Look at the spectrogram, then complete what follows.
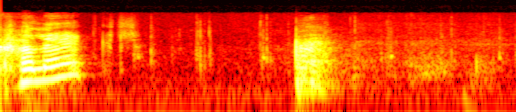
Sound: grunt

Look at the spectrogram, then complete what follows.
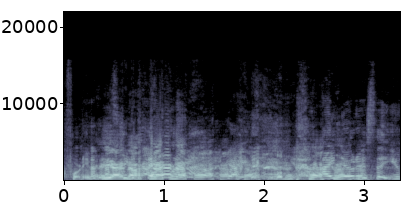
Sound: laughter

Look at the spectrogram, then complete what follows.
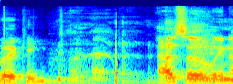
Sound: chuckles

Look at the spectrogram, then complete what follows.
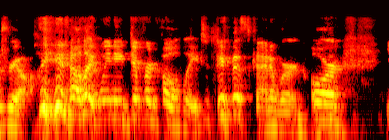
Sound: laughter

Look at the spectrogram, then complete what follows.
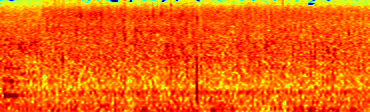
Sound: sizzling

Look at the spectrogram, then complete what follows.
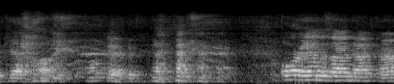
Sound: men laughing

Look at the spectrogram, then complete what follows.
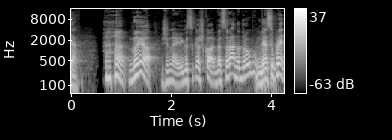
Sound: chuckles

